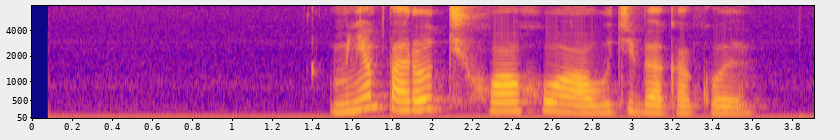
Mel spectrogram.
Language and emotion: Russian, neutral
